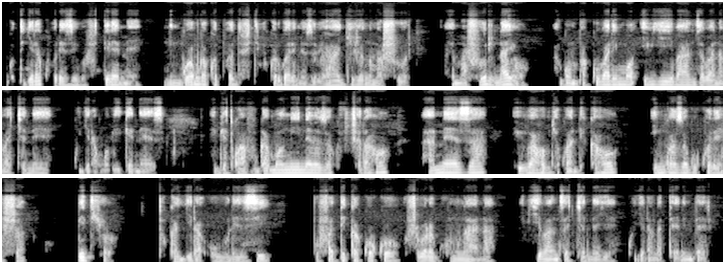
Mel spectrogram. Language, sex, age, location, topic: Kinyarwanda, male, 25-35, Huye, education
